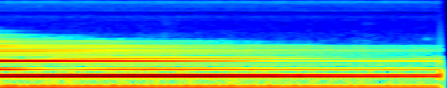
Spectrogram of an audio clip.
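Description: A single plucked guitar note on the fifth string, tuned down from A to G, rings out clearly and alone, fading slowly over a couple of seconds.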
